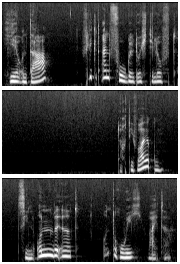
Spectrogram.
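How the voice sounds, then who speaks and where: A woman guides children through a dream journey in a soft, soothing voice. Her tone is mellow and breathy, often close to a whisper. She reads very slowly and gently, leaving long, calm pauses between phrases. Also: low voice. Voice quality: soft, breathy, hushed, at times near whisper. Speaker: narrator of guided relaxation for children.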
